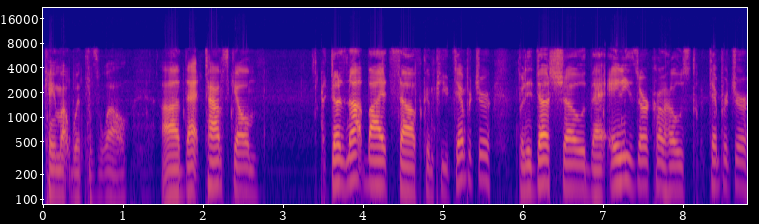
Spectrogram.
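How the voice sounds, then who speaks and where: This man speaks at a moderate pace. His pitch varies in an ordinary way. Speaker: apologetics channel host. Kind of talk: technical rebuttal presentation. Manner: halting, many fillers.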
